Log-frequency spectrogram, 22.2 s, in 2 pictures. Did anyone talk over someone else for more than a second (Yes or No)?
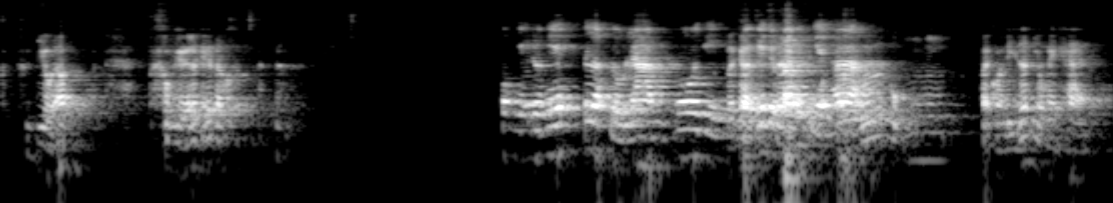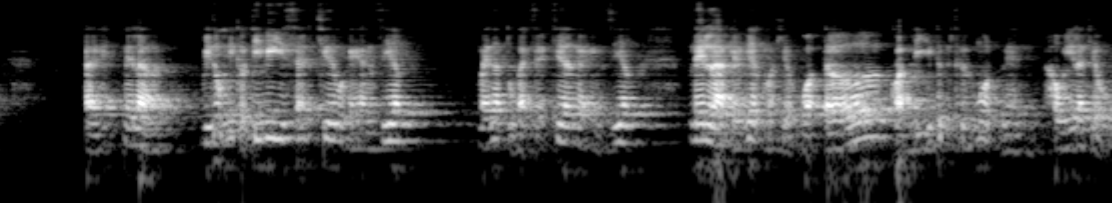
Yes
